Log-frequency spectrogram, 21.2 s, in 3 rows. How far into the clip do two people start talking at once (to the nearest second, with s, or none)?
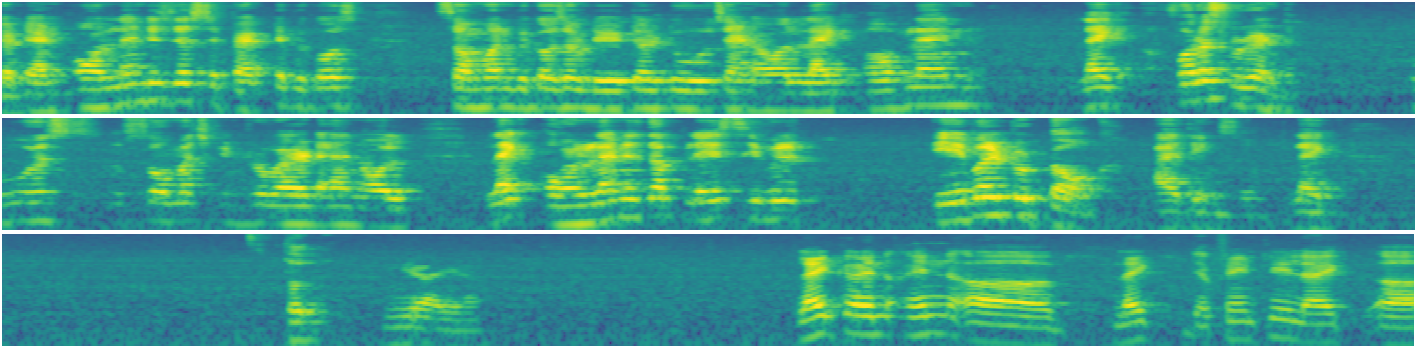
none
